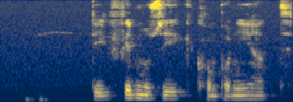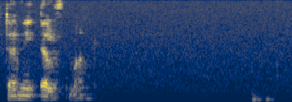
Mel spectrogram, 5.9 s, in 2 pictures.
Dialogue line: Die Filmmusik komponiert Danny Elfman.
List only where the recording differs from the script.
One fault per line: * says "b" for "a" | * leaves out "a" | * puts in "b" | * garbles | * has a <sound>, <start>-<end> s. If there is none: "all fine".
all fine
